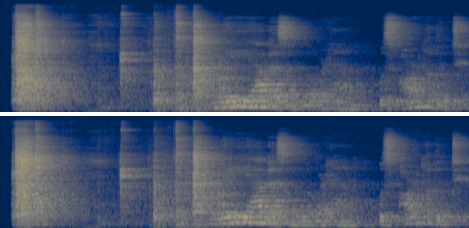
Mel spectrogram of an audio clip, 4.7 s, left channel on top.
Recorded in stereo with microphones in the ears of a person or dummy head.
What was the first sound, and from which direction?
Crushing, 5° right (ahead or behind).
